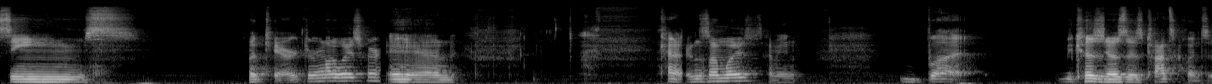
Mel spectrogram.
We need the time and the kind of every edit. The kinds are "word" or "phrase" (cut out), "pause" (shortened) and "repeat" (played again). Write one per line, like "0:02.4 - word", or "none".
0:02.5 - word
0:03.3 - word
0:03.8 - word
0:06.8 - word
0:11.0 - word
